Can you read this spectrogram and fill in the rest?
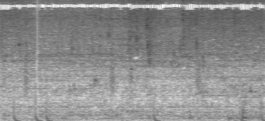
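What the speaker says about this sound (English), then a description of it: "Let me wet my face real quick." Water runs steadily from a bathroom tap into a sink while someone splashes it on their face, a continuous close hiss broken by a few soft splashes, with no talking.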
